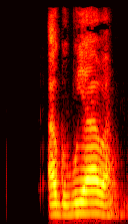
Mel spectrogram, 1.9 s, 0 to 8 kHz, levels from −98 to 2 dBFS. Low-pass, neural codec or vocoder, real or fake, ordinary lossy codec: 7.2 kHz; none; real; MP3, 48 kbps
